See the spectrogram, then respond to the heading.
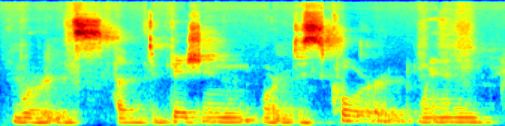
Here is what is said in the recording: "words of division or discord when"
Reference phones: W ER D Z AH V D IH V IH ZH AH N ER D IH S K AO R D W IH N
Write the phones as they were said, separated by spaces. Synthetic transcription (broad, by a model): W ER D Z AH V D IH V IH ZH AH N ER D IH S K AO R D W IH N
